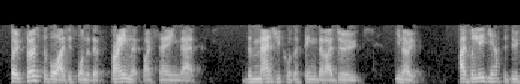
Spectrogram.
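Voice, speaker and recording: A speaker with an Australian accent uses ordinary pitch variation. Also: man. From South Australia. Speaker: motivational speaker and magician. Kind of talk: podcast interview. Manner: repetitive stammering restarts.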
